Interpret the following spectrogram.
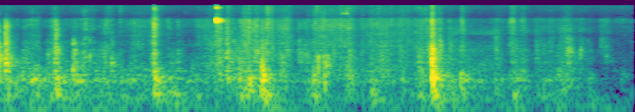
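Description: Hands working around a plastic vehicle heater box: scattered light clicks, knocks and rustling, with a sharp click about two seconds in and a knock a couple of seconds later.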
